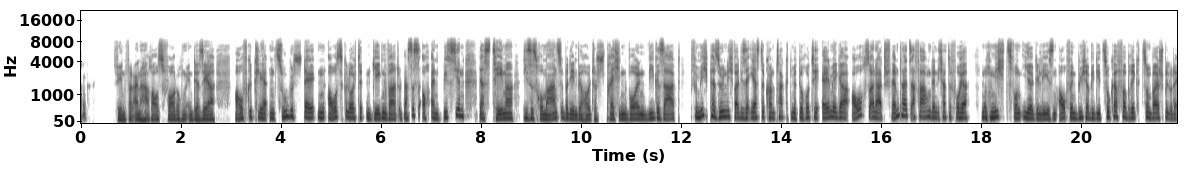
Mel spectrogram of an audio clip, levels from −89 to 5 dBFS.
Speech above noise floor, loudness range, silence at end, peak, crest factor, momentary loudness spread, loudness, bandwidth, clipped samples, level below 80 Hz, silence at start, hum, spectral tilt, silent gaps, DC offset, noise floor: 47 dB; 1 LU; 0 s; -8 dBFS; 14 dB; 4 LU; -22 LUFS; 9 kHz; under 0.1%; -56 dBFS; 0 s; none; -5 dB/octave; 0.31-0.65 s, 2.99-3.07 s, 12.07-12.19 s; under 0.1%; -68 dBFS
